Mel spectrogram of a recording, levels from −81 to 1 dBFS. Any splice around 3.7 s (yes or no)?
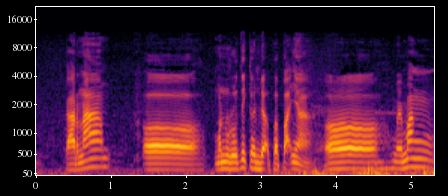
yes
